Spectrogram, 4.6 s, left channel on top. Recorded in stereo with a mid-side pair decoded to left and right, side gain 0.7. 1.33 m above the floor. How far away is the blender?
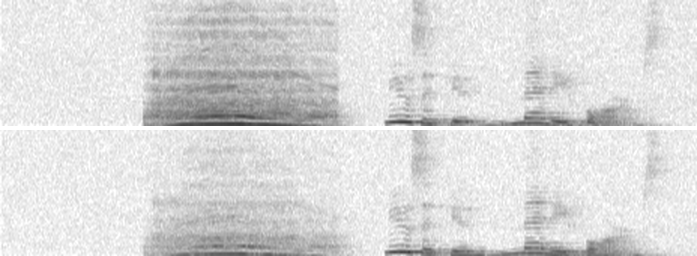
About 0.9 m.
